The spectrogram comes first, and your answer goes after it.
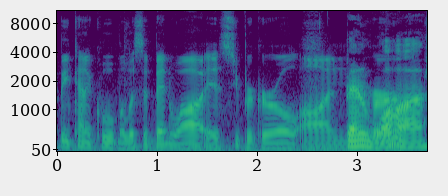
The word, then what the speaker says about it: Benoist: I think, I thought it was I think it's just Benoist. Benoist. That's how she Is says it really? I've heard everyone say Benoit.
